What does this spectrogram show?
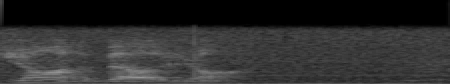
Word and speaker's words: Jean Valjean: I'm hearing now that it is pronounced Jean Valjean.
